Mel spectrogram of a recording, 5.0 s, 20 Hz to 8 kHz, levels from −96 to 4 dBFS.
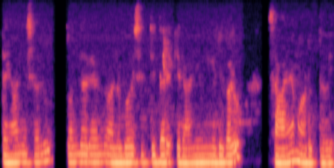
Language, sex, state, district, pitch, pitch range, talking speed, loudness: Kannada, male, Karnataka, Belgaum, 135 Hz, 130-140 Hz, 95 wpm, -15 LUFS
